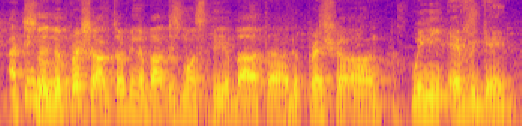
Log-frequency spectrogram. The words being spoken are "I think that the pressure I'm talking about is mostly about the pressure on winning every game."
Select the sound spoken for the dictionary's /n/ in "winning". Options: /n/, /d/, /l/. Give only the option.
/n/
